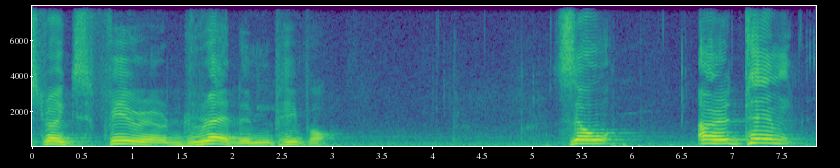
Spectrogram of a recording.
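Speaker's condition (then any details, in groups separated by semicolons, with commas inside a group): Cerebral palsy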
